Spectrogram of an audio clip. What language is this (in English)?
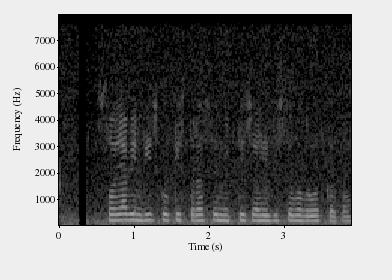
Magahi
